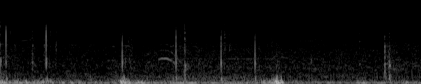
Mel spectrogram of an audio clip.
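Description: A tennis ball bouncing on a hard court as a player gets ready to serve: a series of sharp pops at uneven intervals, over a low, uneven rumble.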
